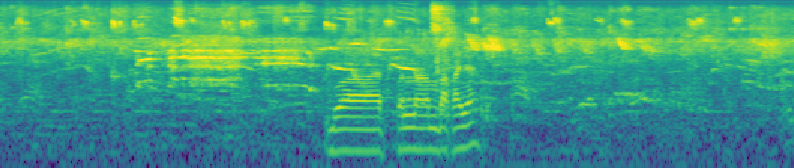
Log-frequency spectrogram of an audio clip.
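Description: A small bird chirps and trills rapidly nearby.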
